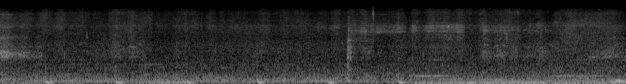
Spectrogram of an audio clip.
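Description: Wind buffeting the microphone with a steady low rumble, over the even hiss of surf breaking on the beach.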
